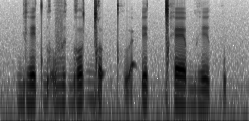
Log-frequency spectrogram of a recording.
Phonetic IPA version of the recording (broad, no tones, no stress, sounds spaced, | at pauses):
ɡʱ e t ɡ o̰ v ɪ ɡ o ɡ͡ǀ o ʔ kʷʰ a̰ ʔ ɪ t ǀʰ ɛ bʱ ɪ kʷ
